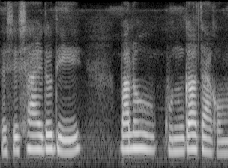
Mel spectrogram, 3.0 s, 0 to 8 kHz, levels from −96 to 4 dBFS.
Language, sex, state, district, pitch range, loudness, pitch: Chakma, female, Tripura, West Tripura, 195-225 Hz, -19 LUFS, 220 Hz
